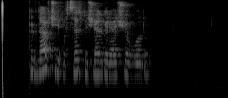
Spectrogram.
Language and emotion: Russian, neutral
